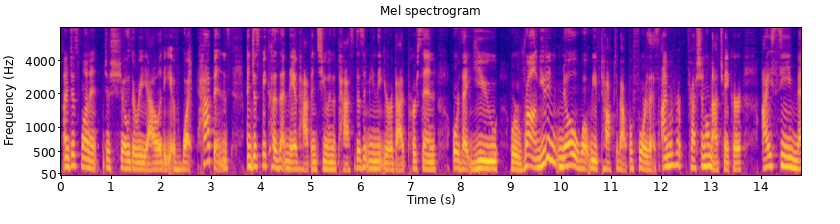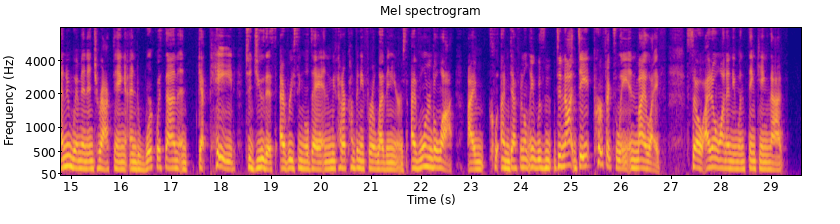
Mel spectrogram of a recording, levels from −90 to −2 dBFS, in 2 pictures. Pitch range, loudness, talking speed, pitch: 150-185 Hz, -14 LUFS, 195 wpm, 165 Hz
